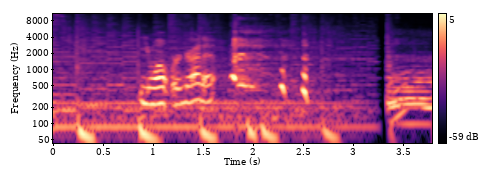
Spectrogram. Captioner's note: laughs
